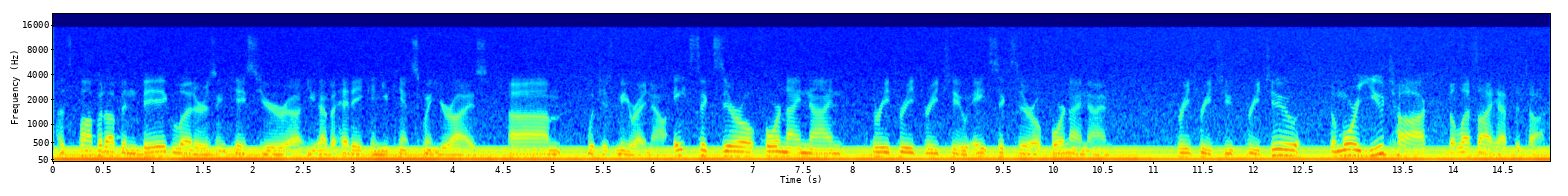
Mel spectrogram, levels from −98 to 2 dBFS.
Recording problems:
muffled; very; fading above 1 kHz
electrical hum; loud; throughout; 60 Hz, 6 dB below the speech
hiss; faint; throughout; 25 dB below the speech

